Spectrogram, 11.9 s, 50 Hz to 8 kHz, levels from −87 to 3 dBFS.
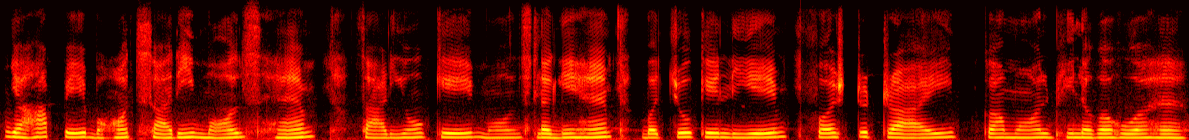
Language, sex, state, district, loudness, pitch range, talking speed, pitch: Hindi, female, Chhattisgarh, Raigarh, -27 LUFS, 215-235 Hz, 100 wpm, 225 Hz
